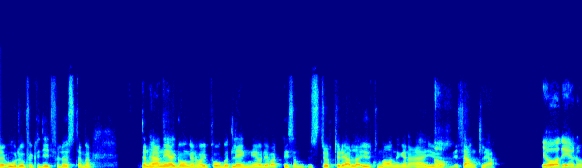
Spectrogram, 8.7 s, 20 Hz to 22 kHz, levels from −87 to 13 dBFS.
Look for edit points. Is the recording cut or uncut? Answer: uncut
